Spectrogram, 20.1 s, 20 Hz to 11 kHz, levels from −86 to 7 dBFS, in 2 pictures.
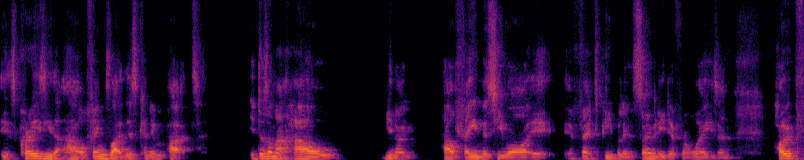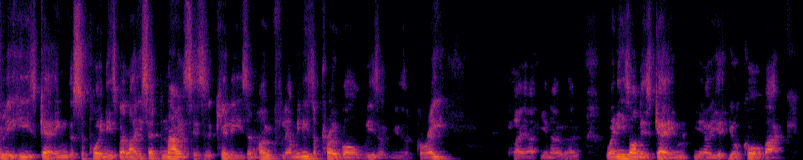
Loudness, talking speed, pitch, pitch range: -29 LUFS, 210 wpm, 125 Hz, 120-135 Hz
